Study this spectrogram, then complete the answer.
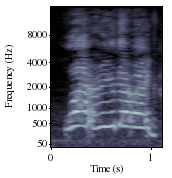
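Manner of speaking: very high, loud panicked shout; panicked yell at the man by the truck; freaking out. Retold or imitated. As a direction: scream it in terror at the figure. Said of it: "freaking out".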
